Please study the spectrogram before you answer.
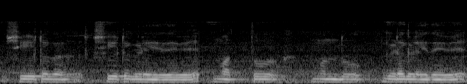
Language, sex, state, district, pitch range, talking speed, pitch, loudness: Kannada, male, Karnataka, Belgaum, 115-125 Hz, 75 wpm, 120 Hz, -27 LUFS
